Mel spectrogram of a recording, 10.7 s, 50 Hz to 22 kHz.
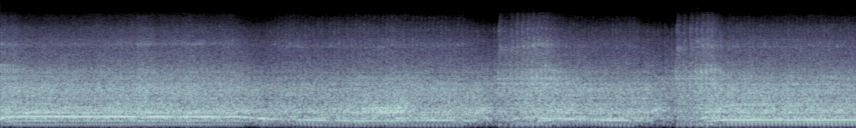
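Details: Briggs 3.5HP single-cylinder push mower engine (about 1978–1980) with diaphragm carburetor and automatic choke, running at about quarter throttle after deck repair: steady smooth buzzy beat, no misses or knocks; normal running.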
